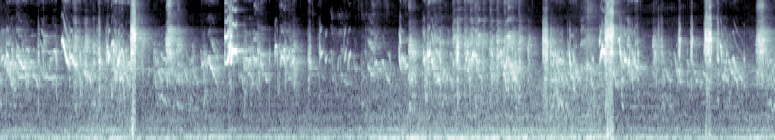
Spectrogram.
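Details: Parakeet chatter from several budgerigars mixes harsh squawks with high, fast chirps, punctuated by a few sharp cracks, over a low background hum.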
